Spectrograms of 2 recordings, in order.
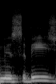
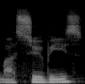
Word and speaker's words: musubi: So if I've been pronouncing it Masubis up to this point in time in my life, You're a little off. Musubi.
